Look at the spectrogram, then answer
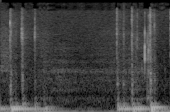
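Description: Typing on a computer keyboard while entering text along a path in Adobe Illustrator CC: quick clusters of close, crisp key clicks, a short pause, then another burst of keystrokes.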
